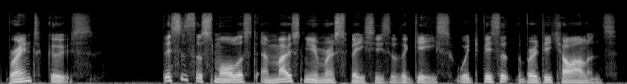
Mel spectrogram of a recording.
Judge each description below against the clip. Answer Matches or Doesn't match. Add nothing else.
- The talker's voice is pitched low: Matches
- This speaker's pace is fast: Doesn't match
